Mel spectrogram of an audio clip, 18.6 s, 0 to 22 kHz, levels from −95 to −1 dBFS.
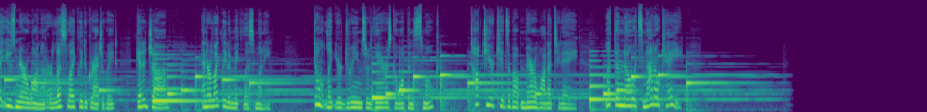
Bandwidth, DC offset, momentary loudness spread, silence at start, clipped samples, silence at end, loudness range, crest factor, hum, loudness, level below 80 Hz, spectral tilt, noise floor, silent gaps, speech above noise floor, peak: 16.5 kHz; under 0.1%; 15 LU; 0 s; under 0.1%; 3.15 s; 6 LU; 18 dB; none; -20 LUFS; -58 dBFS; -6.5 dB/octave; -49 dBFS; none; 30 dB; -4 dBFS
